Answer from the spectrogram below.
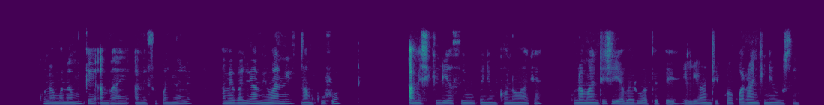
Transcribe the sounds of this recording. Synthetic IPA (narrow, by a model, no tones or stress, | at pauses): kunamwanam̩kɛʔambajɛamɛsupwaɲwɛlɛ | amɛvaliwamiwaninam̩kufu | amɛʃi̥kiliasimukwɛɲɛm̩kʰɔnɔwakʰɛ | kunamaːndiʃija̰ɓaɾuapɛpɛilḭjɔandikwakwaɾaŋɡiniɾusi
